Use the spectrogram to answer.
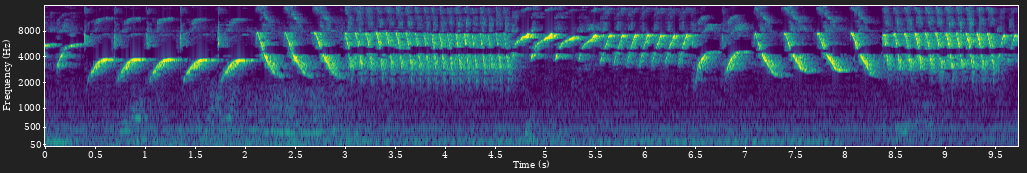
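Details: Lively 'gacor' canary song, used as a lure to prompt a silent canary to sing: a run of repeated downward-sweeping high notes, then long, fast buzzy trills with brief pauses and further swept phrases near the end.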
